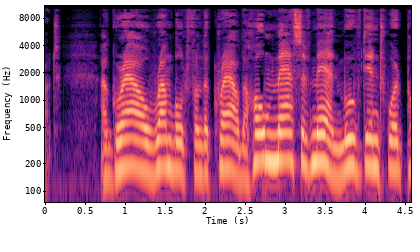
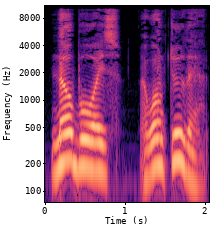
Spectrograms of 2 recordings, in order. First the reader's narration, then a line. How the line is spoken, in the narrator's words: Pa said coolly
